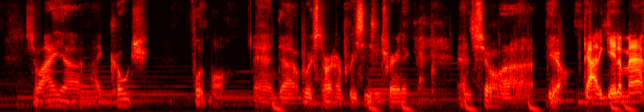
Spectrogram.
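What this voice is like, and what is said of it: Hoarse, strained voice. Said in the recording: “excuse my voice this morning ... my voice is shot”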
